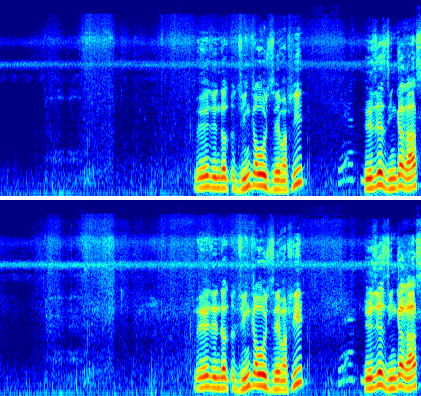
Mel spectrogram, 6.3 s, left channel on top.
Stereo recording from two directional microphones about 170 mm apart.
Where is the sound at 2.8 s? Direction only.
15° left (ahead or behind).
